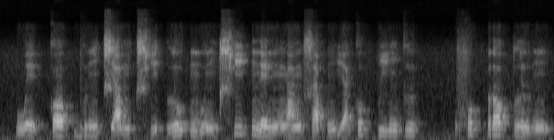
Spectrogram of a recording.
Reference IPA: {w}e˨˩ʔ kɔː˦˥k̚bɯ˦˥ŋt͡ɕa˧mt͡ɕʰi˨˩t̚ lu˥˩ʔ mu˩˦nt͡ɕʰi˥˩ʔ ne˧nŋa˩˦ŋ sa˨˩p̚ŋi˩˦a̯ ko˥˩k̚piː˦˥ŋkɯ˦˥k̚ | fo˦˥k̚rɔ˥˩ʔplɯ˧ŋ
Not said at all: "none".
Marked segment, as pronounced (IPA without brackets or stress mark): w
